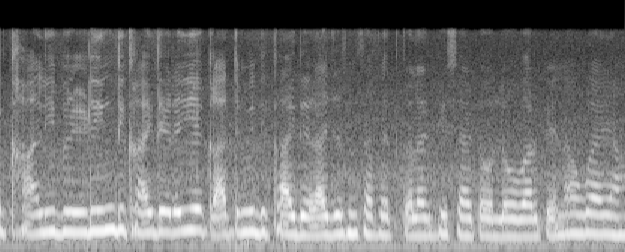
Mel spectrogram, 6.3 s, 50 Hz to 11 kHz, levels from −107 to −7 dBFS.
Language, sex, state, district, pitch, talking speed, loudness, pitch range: Hindi, female, Bihar, Purnia, 220 Hz, 220 wpm, -17 LUFS, 205-235 Hz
